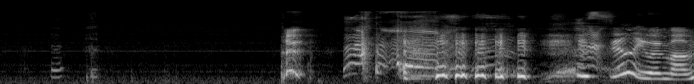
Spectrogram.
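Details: Adult mother with hiccups, November 2008; two faint abrupt hiccups, then a young child laughing and an adult laughing.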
